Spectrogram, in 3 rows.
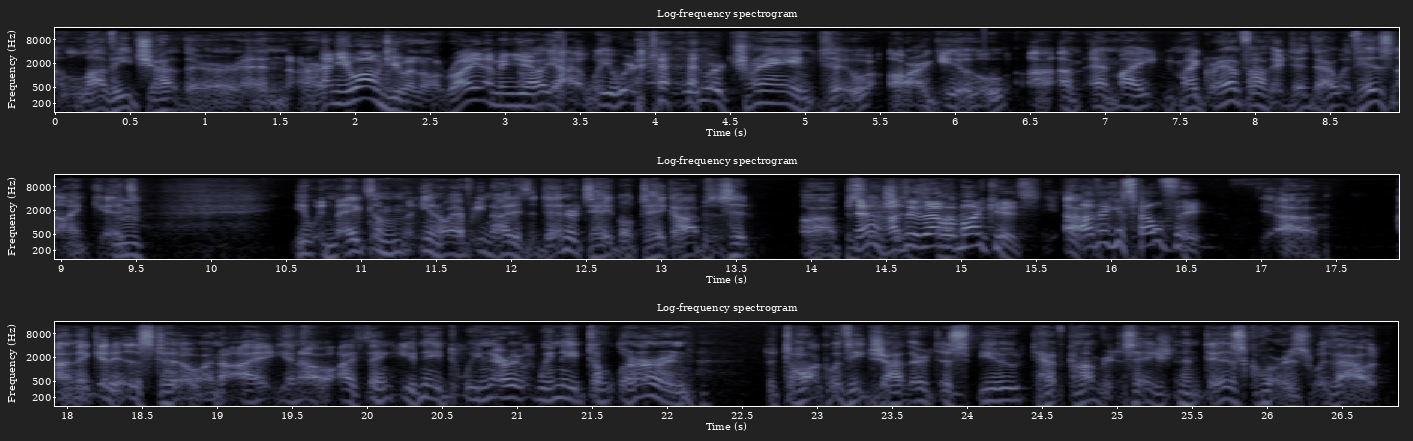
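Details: Adult man with spasmodic dystonia that began at age 42 in 1996, caused by an injury (neurological disorder); his voice was very strong before onset. Finding: spasmodic dysphonia.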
